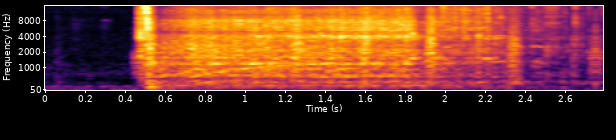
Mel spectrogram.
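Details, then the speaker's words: Gravely 430 tractor with Onan NB engine, new crank-trigger ignition, sitting about 25 years: starter drags the engine over sluggishly for two seconds without catching. Slow cranking; owner blames a weak battery and a poor starter. "the battery that I was using is a little weak and the starter on this tractor isn't the best either"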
